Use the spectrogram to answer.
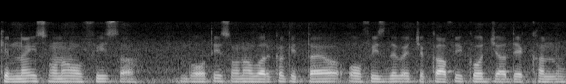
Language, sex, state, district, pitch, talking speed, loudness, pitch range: Punjabi, male, Punjab, Kapurthala, 130 Hz, 200 wpm, -18 LUFS, 125-135 Hz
